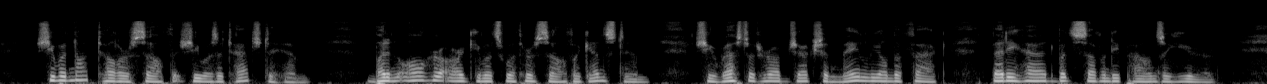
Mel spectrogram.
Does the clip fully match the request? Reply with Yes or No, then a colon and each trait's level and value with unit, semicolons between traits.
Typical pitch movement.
Yes: average, 3.8 semitones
